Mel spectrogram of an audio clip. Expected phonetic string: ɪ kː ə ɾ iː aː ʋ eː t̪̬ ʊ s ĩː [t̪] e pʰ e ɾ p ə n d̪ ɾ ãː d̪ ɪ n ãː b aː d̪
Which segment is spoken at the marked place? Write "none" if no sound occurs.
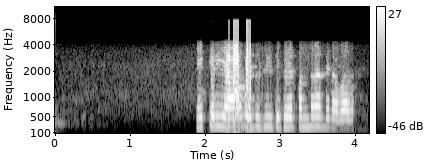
t̪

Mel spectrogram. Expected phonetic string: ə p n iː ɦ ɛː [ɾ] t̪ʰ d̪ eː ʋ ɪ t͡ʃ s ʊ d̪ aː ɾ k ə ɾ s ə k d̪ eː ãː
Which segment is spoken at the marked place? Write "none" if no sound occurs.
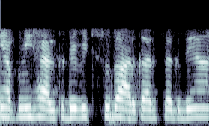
l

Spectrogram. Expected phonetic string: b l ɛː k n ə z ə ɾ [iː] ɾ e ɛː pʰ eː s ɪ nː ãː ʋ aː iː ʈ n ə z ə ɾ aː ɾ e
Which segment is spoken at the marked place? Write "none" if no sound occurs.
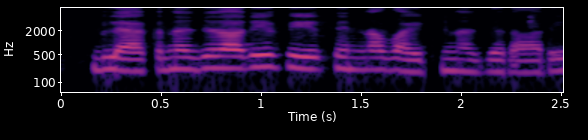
aː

